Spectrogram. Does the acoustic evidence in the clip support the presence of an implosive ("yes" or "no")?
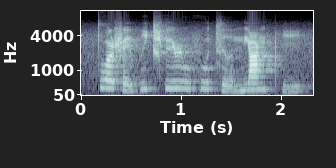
no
